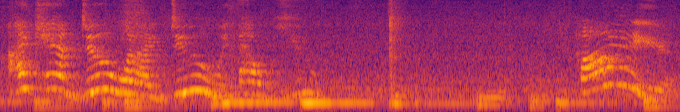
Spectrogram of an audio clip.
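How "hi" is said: ordinary delivery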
